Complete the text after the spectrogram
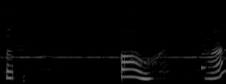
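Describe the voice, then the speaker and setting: A woman voicing a bright, curious, wistful young girl in a fantasy video game. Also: high voice, fairly even intonation, very slow, faint music behind, full character voice. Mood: curious, surprised.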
